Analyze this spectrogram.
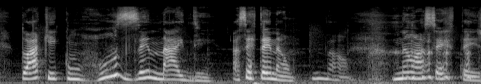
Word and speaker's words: Russenaide: Então, a pronúncia é Ruzenaide. Ruzenaide. Só que não para por aí. Não. É Ruzenaide. Ruzenaide.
